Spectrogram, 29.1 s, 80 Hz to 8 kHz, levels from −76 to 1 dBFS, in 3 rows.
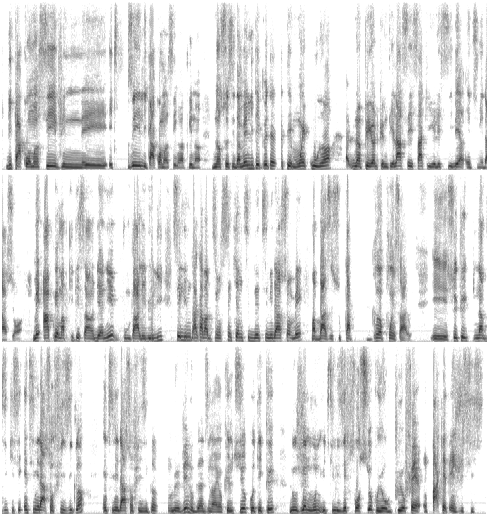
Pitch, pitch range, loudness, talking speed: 135 Hz, 120-160 Hz, -22 LUFS, 190 wpm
